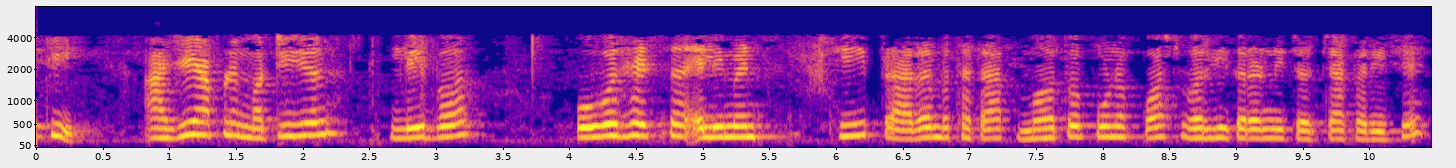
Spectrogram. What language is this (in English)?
Gujarati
